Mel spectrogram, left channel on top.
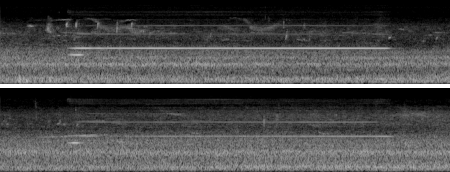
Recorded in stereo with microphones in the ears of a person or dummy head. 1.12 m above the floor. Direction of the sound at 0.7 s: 15° left (ahead or behind).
